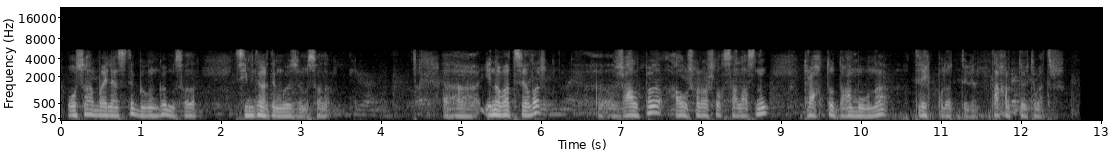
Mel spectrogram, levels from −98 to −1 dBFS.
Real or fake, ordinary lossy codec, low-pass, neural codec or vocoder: fake; none; 5.4 kHz; vocoder, 44.1 kHz, 128 mel bands, Pupu-Vocoder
